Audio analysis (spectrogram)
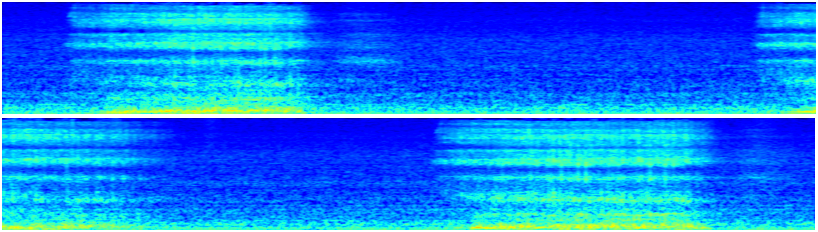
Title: my dads snores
